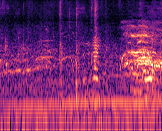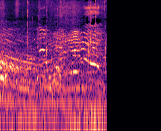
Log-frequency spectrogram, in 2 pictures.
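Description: A crowd of spectators shouts and cheers nearby.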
